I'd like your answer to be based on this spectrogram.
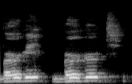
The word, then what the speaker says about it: Bergert: Both Falter and Bergert is the proper way to say it, pitched on Tuesday, as did Seth Lugo.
